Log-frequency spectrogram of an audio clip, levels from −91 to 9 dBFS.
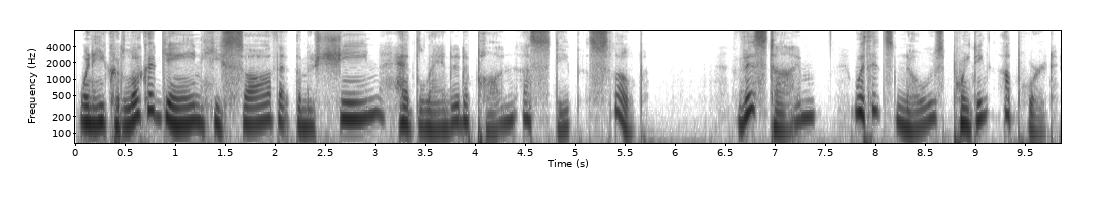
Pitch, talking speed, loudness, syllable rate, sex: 160 Hz, 140 wpm, -19 LUFS, 3.7 syllables/s, male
